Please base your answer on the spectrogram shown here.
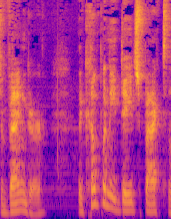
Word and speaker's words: Wenger: please stand by for history of anger technically pronounced wenger the company dates back to the late 1800s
